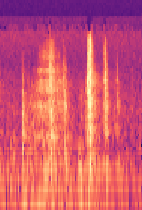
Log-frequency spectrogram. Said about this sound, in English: So close my bags and... I'll answer the door, Rochester.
